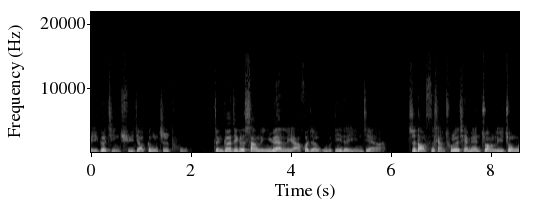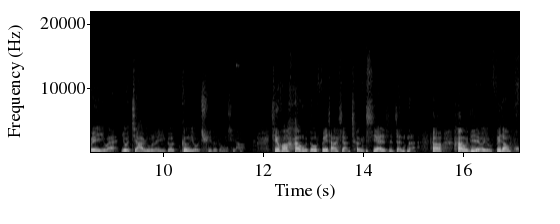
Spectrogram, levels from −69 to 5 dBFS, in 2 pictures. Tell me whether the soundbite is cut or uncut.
uncut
